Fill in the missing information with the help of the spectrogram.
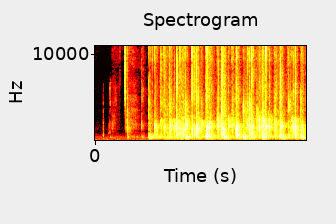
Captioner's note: audience clapping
